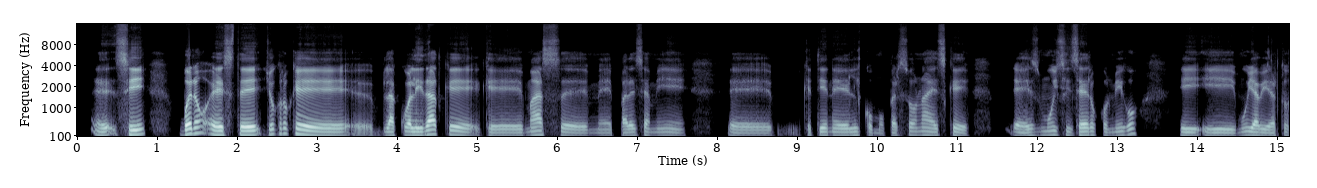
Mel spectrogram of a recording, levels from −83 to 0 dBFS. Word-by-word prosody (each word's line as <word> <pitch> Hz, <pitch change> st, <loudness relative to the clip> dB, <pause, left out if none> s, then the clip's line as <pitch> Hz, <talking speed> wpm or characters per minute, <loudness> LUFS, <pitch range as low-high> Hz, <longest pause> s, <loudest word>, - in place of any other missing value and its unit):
Eh, 115 Hz, 0 st, -2 dB
sí, 145 Hz, +2 st, +5 dB, 0.4 s
bueno, 175 Hz, 0 st, +6 dB
este, 130 Hz, 0 st, +6 dB
yo 155 Hz, +1 st, -2 dB
creo 170 Hz, +1 st, -4 dB
que, 120 Hz, -8 st, +4 dB
eh, 65 Hz, -, -9 dB
la 115 Hz, -, +3 dB
cualidad 120 Hz, +5 st, +4 dB
que 125 Hz, -5 st, 0 dB
que 105 Hz, 0 st, -3 dB
más, 125 Hz, +3 st, -2 dB
eh, 100 Hz, -3 st, -3 dB
me 100 Hz, 0 st, -11 dB
parece 110 Hz, +3 st, -4 dB
a -, -, -8 dB
mí, 110 Hz, -2 st, -10 dB, 0.5 s
eh, 95 Hz, -2 st, -6 dB, 0.4 s
que -, -, -11 dB
tiene 115 Hz, -1 st, -3 dB
él 110 Hz, +1 st, -4 dB
como 95 Hz, -3 st, -11 dB
persona, 120 Hz, +6 st, -6 dB
es 110 Hz, 0 st, -6 dB
que 100 Hz, -6 st, -4 dB, 0.5 s
es 105 Hz, +1 st, -4 dB
muy 125 Hz, +2 st, -6 dB
sincero 120 Hz, 0 st, -2 dB
conmigo 120 Hz, +8 st, -7 dB, 0.5 s
y 105 Hz, -2 st, -3 dB
y, -, -, -8 dB
muy 120 Hz, +3 st, -2 dB
abierto. 105 Hz, 0 st, -2 dB
110 Hz, 135 wpm, -22 LUFS, 105-125 Hz, 0.5 s, bueno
